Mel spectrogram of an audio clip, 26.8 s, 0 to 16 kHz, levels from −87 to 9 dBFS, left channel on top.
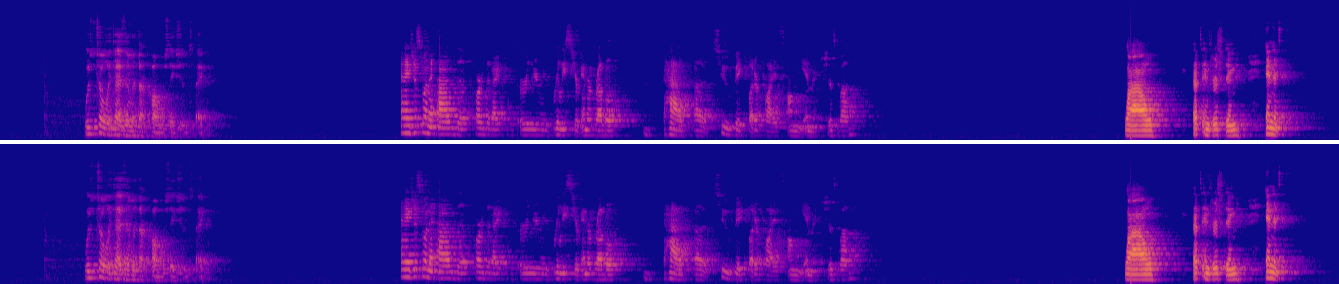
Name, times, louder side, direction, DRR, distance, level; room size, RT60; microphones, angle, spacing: voice 1, 1.7-4.0, left 1 dB, 70° left, 3 dB, 5.5 m, -39 dB
voice 2, 8.0-12.3 12.9-13.0 13.3-17.0, left 1 dB, 35° left, 2 dB, 1.7 m, -41 dB
voice 3, 22.5-23.1 23.9-24.8 25.3-25.6, left 2 dB, 10° left, 8 dB, 0.7 m, -24 dB
27.5 x 11.0 x 9.6 m, 1.2 s
head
